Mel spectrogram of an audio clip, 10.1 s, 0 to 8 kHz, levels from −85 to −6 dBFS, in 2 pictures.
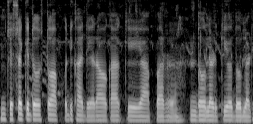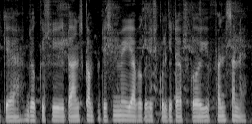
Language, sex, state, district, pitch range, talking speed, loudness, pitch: Hindi, male, Uttar Pradesh, Muzaffarnagar, 100-110 Hz, 190 wpm, -31 LUFS, 100 Hz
